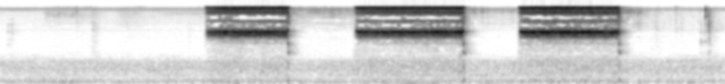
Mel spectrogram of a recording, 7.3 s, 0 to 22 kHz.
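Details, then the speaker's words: Jeep Wrangler 3.8 EVAP purge solenoid bench-tested for codes P0456/P0457 using battery power while air is blown through it. It clicks open and shut about every second with a thin tone while open, so it switches normally. "so every time I apply power this thing opens as soon as I take power off it closes so all I'm doing is touching my negative terminal back and forth on my battery while the positive stays connected and you can hear it opening and closing as I'm blowing it like this"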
